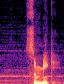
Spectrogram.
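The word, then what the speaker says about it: Tsumiki: Sumiki. The T is silent, Kneale. You gotta be shitting me.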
